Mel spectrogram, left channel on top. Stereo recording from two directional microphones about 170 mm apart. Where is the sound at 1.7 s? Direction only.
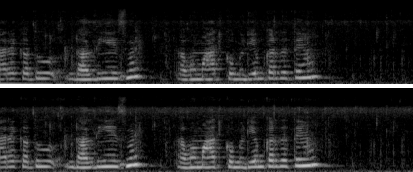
45° right (ahead or behind).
